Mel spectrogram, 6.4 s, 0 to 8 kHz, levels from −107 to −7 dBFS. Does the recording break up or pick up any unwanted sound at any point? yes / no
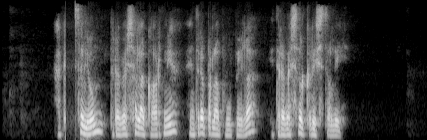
yes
